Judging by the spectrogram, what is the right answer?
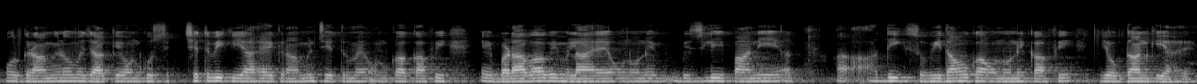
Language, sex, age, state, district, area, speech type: Hindi, male, 45-60, Rajasthan, Karauli, rural, spontaneous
